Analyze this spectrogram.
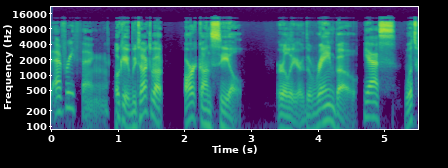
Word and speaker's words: arc-en-ciel: So how do we pronounce that? Arc-en-ciel. All is one word. Arc-en-ciel.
